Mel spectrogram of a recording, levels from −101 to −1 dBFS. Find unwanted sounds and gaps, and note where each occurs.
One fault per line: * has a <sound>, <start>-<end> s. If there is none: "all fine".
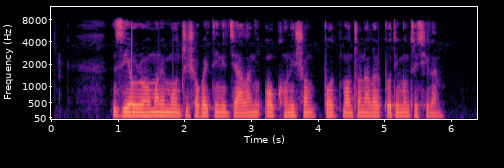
all fine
